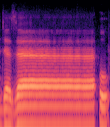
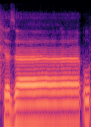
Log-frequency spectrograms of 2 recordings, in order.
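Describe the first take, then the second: No difference in how they are said.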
